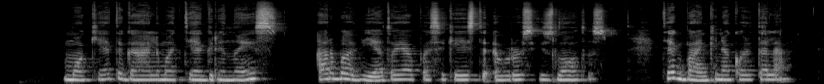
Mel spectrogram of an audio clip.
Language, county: Lithuanian, Kaunas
